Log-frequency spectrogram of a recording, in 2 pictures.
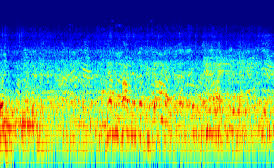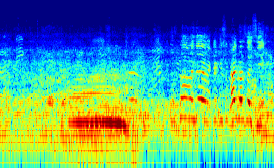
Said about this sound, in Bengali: সুন্দর একটি বাছুর গরু ডাকতে ডাকতে হাটের ভিতরের দিকে যাচ্ছে।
